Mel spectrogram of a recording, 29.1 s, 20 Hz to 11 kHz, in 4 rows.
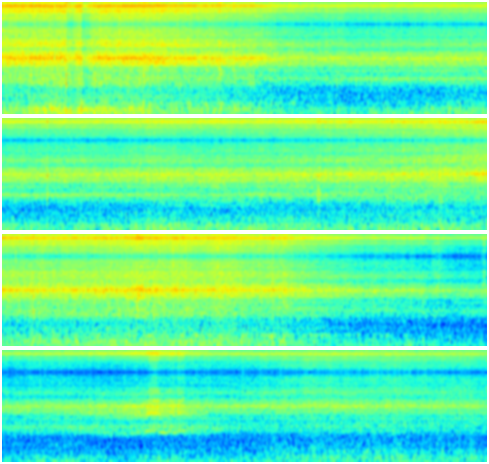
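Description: Inside the cabin of a 2008 Audi RS4 at track speed: its 4.2-litre V8 runs under load, mixed with wind and road noise. It is loudest in the first few seconds, swells again around the middle, and is quieter in the last third.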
